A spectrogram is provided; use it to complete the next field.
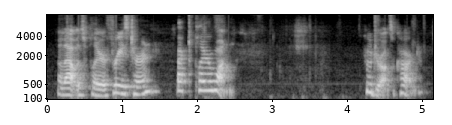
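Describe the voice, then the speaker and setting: A woman speaks at a fairly slow pace in a fairly high voice, her pitch swinging very widely. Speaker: board game presenter. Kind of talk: game tutorial walkthrough.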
